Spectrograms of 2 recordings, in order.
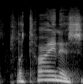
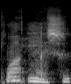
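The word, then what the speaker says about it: Plotinus: me about uh doug it's platinus it's not plotness like you said in your neoplatonism episode and it's like i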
